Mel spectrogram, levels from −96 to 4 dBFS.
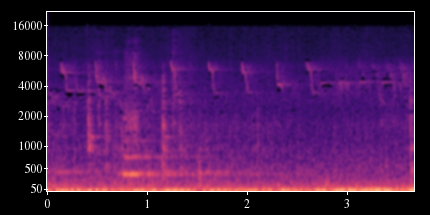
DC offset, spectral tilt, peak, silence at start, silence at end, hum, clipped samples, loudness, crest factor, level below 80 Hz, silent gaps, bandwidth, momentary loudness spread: under 0.1%; -5 dB/octave; -8 dBFS; 0 s; 0 s; none; under 0.1%; -33 LUFS; 12 dB; -26 dBFS; none; 7.2 kHz; 7 LU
